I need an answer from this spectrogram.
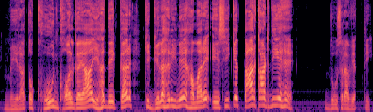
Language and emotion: Hindi, angry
